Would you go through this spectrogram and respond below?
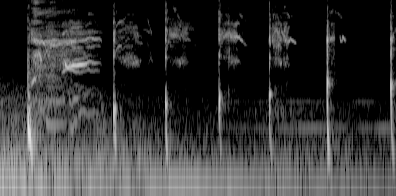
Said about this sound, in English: From inside her own cottage came a man's hoarse cough. It was wet and sickly, with an anguished gasping for air.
